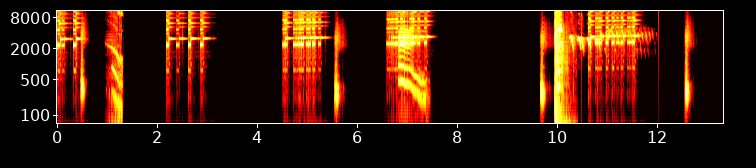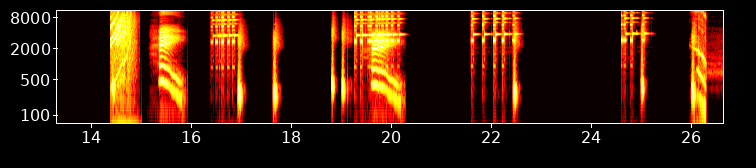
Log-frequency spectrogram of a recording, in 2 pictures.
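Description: Short whooshing sounds swoop downward.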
